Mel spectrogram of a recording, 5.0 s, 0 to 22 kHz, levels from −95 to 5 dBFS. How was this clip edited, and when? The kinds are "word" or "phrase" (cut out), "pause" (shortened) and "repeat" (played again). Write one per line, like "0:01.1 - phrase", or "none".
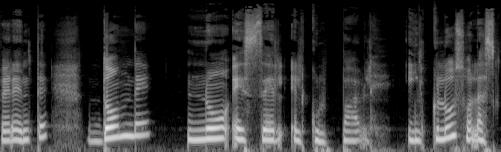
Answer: none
